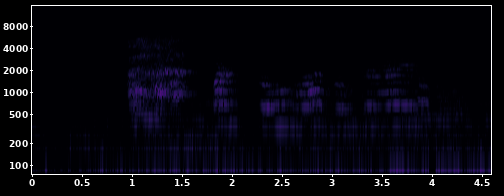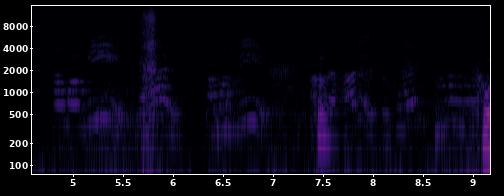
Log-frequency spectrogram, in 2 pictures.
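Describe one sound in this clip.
Young women talk and laugh together.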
